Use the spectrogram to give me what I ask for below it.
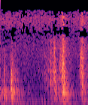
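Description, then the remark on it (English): A muffled door closes in the next room, heard as a few soft, dull thumps and creaks spread over a second or so, fairly faint and with no voices. “Now, quiet, but I think I heard a door close in the next room.”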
